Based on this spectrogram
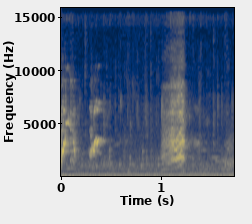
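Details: Javan myna, tame and learning sounds in obyogan style, uttering two brief squeaky notes followed by a loud harsh rasp.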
